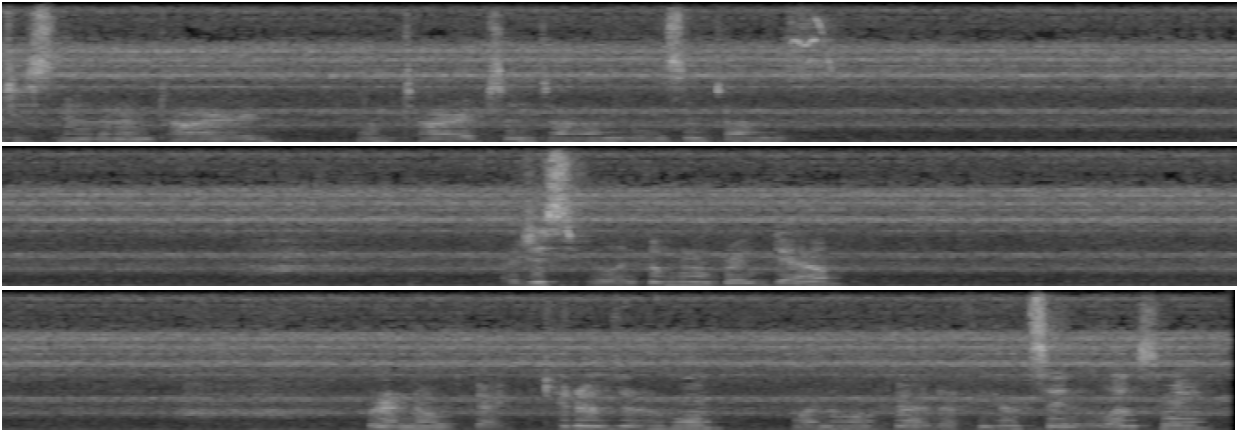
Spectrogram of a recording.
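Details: Speech with a tracheostomy in a female patient in hospital, recorded right after her first tracheostomy; her airway problems are linked to laryngospasm and vocal cord issues.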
